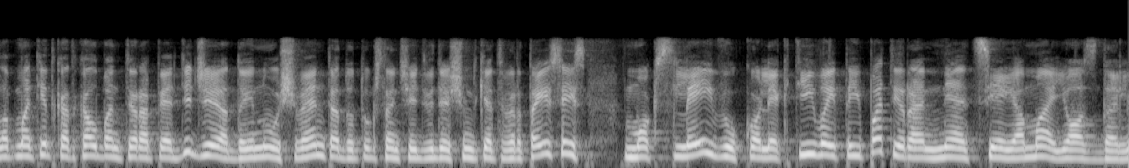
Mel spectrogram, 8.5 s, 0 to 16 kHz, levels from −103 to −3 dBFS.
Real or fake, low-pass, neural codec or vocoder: real; 7.2 kHz; none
